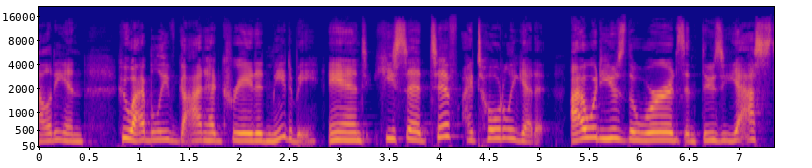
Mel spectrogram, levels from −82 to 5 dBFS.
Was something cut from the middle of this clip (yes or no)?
yes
